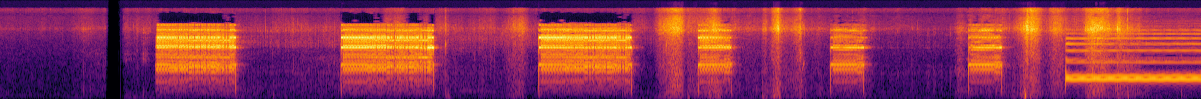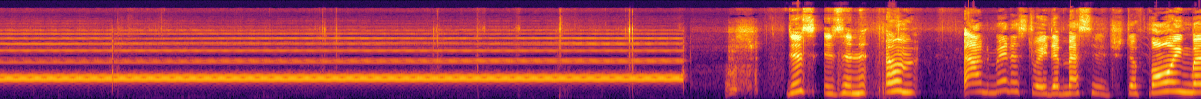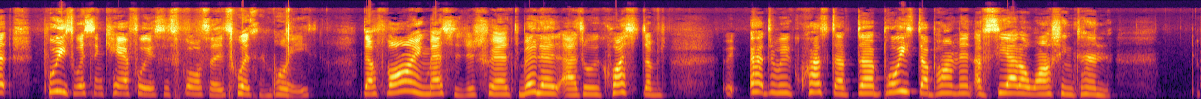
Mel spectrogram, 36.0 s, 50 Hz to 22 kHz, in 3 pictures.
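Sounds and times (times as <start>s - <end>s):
screeching data bursts: 3.4s - 4.5s
two-tone attention signal: 10.7s - 18.9s.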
